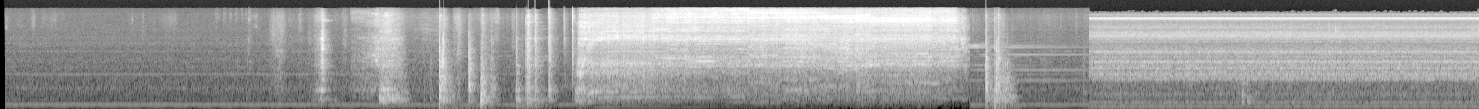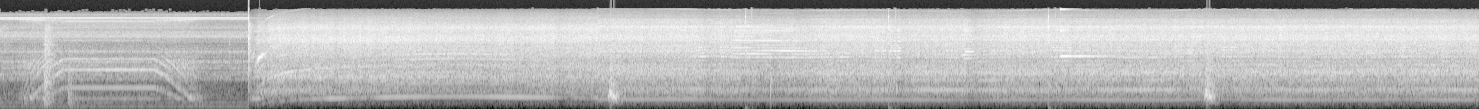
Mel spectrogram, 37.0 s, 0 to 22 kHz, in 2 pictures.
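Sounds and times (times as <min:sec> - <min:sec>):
power saw cutting plywood: 0:07.2 - 0:12.2, 0:15.3 - 0:36.9
stepper motors humming and whining: 0:13.6 - 0:36.9
router spindle cutting plywood: 0:17.4 - 0:36.9.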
